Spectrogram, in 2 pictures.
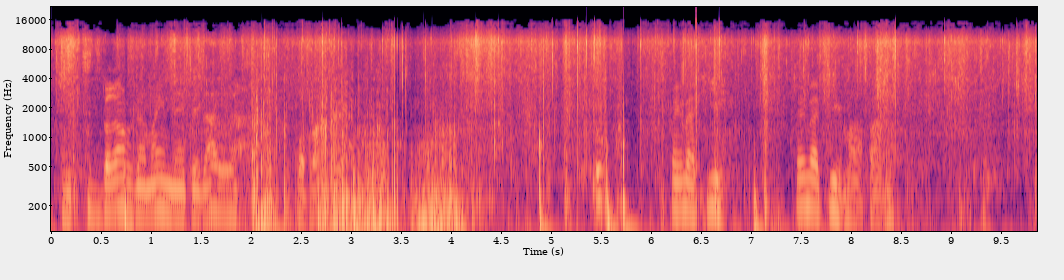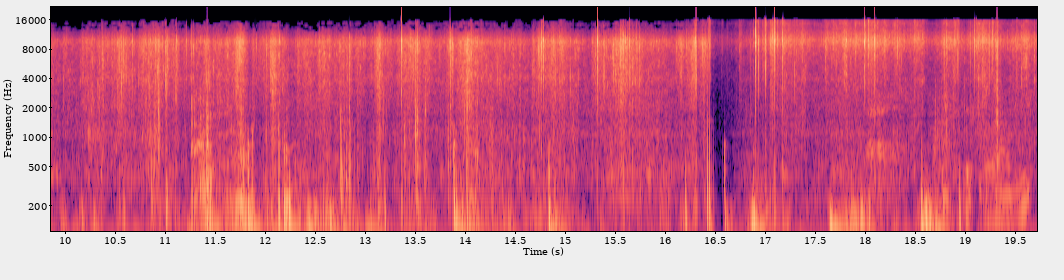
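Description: Brush and twigs crackle underfoot.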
